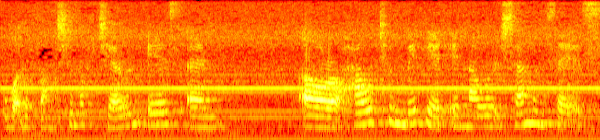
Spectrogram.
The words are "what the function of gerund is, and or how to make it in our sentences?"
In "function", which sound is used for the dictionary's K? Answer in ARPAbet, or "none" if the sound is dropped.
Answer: K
